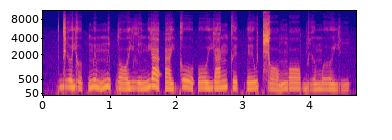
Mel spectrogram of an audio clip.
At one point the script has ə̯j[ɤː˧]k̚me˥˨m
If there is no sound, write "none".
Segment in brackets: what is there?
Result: ɤː˧˩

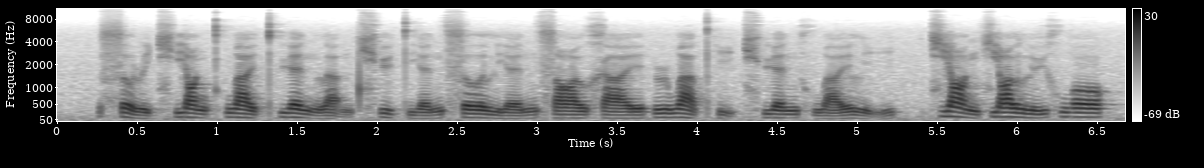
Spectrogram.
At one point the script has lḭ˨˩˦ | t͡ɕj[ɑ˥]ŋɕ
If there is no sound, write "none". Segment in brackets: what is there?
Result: ɑ˥˩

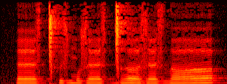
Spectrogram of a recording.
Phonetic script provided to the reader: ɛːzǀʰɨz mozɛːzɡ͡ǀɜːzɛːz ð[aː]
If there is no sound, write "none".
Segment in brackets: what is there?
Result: ɐː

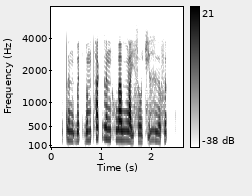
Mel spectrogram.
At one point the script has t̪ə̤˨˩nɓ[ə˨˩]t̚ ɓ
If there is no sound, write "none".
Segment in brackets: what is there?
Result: ə˨˩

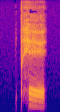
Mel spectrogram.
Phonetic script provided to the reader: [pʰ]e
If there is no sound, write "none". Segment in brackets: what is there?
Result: pʰ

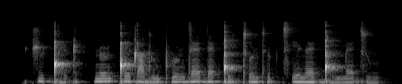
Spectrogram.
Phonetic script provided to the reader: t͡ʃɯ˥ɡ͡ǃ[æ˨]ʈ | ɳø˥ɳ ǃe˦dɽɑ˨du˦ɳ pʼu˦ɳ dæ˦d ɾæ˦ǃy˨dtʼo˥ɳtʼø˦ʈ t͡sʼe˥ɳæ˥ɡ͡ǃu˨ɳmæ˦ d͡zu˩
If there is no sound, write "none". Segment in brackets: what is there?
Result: æ˨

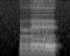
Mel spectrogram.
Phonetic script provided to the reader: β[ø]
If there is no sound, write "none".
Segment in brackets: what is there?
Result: ø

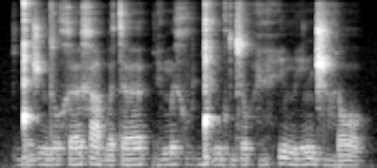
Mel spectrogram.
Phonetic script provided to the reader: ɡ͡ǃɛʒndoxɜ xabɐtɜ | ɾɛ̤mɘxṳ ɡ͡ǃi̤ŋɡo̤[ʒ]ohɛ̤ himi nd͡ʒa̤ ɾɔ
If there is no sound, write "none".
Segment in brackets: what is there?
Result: d͡z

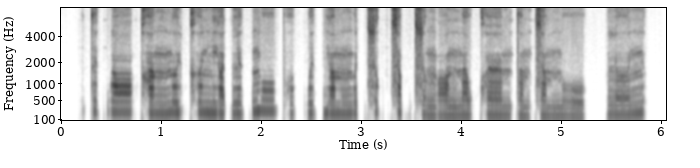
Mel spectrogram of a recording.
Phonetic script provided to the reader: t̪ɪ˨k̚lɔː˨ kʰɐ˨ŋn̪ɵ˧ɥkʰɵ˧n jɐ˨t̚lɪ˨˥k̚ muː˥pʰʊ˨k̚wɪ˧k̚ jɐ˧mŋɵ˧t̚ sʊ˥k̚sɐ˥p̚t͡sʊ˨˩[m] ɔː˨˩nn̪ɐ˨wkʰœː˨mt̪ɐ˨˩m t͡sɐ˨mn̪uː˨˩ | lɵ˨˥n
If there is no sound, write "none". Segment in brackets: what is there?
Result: ŋ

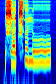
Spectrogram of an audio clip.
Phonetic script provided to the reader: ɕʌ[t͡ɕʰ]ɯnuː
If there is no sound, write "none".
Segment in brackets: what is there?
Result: t͡ɕʰ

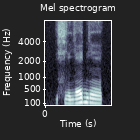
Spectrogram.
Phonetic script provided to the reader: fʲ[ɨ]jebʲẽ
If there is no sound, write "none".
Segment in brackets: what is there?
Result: ɨ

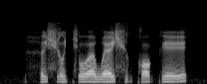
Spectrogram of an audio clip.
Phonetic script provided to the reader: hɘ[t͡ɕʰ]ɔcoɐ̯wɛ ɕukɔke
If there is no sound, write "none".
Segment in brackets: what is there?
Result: ɕ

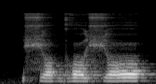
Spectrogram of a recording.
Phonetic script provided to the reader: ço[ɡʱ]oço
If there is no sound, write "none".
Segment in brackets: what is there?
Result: ɡʱ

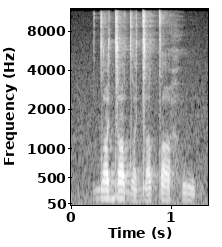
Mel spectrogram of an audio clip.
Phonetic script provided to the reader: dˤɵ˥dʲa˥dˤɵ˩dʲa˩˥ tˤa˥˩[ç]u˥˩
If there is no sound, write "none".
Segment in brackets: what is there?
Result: h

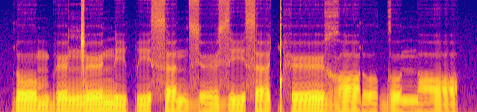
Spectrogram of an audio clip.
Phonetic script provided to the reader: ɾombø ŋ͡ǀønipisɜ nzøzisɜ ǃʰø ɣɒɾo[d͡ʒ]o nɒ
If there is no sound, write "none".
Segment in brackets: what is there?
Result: ɡ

